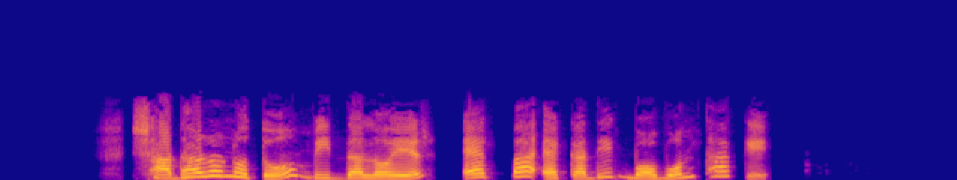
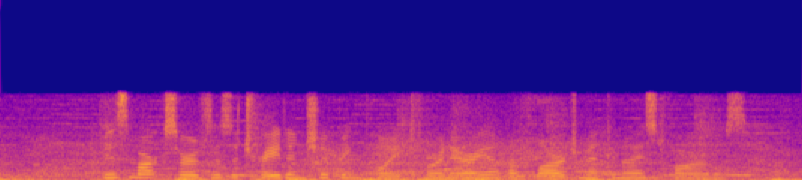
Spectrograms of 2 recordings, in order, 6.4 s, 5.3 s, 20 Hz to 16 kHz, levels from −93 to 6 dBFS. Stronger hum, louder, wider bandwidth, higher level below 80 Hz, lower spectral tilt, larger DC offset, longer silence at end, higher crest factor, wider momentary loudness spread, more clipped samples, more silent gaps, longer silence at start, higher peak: neither; first, -14 LUFS vs -22 LUFS; about the same, 7.4 kHz vs 8 kHz; second, -66 dBFS vs -38 dBFS; about the same, -3.5 dB/octave vs -4.5 dB/octave; neither; first, 1.3 s vs 0 s; about the same, 14 dB vs 16 dB; about the same, 8 LU vs 7 LU; neither; first, 2.90-3.07 s, 3.35-3.41 s, 4.91-4.95 s vs none; first, 0.9 s vs 0 s; first, -2 dBFS vs -6 dBFS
